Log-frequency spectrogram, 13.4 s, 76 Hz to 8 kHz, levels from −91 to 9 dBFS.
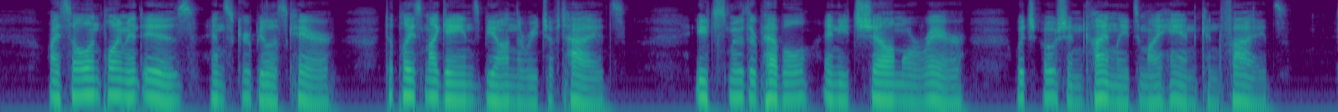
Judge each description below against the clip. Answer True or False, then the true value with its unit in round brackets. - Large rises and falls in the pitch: False (3.6 semitones)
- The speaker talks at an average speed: False (125 wpm)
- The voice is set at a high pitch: False (125 Hz)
